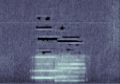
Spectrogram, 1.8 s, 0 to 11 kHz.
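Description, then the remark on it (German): A two-note ding-dong doorbell chime, a higher tone falling to a lower one, sung clearly by a 6-year-old girl from Vienna imitating the bell during a sound-guessing game, with no other sounds around it. “Und jetzt will ich gerne noch die Türklingel hören.”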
